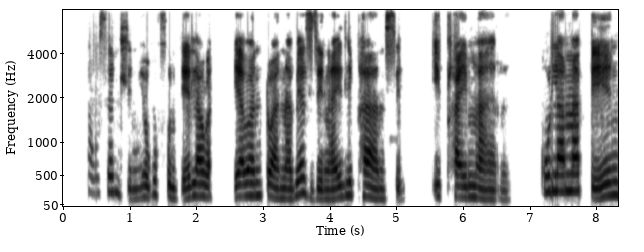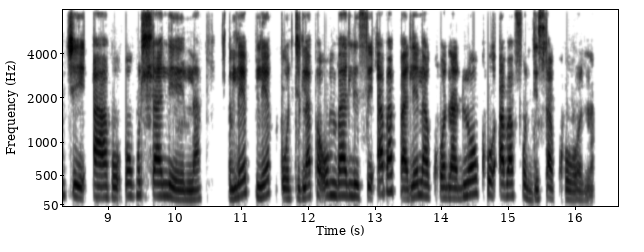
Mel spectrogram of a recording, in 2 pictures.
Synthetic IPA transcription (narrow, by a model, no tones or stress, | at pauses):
pʰaɣusend͡ɮʱinijoɣufundʱɛla | jaβantʼwanaβeziŋaelipʰant͡sʼiː | pʰrajmari | ɣulamab̥ʱent͡ʃʼiaβɔʔoɣuɬalɛla | lɛb̥lɛk̚b̥ʱod̥ʱilapʰaʔum̩βalisiʔaβab̥ʱalɛlakʰɔnalokʰuʔaβafundʱisakʰɔːna̰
